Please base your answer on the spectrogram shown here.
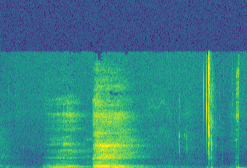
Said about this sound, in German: ich, ich muss mal eben husten.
